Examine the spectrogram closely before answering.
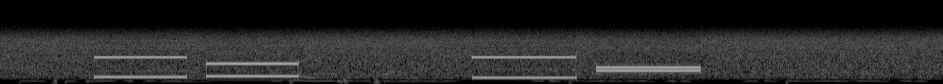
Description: Aircraft SELCAL, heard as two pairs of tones, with radio hiss. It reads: BR-CM AR-HK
